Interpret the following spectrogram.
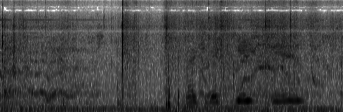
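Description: Faint voices talking, with a single sharp knock about one and a half seconds in.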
